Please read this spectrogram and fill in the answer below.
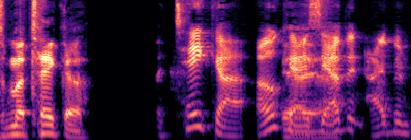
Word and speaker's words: Matej: your last name I don't butcher it it's motika take out okay I've been pronouncing you with like a I don't know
